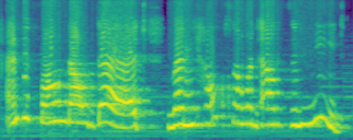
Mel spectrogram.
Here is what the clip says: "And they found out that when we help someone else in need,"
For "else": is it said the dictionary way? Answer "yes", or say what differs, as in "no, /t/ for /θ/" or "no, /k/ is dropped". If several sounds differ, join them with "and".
yes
